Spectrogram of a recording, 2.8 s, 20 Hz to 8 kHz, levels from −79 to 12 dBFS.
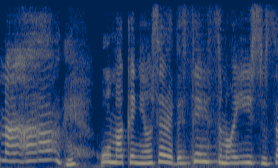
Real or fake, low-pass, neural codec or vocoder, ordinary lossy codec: fake; none; codec, 16 kHz, 1 kbps, X-Codec, HuBERT features, trained on LibriSpeech; none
